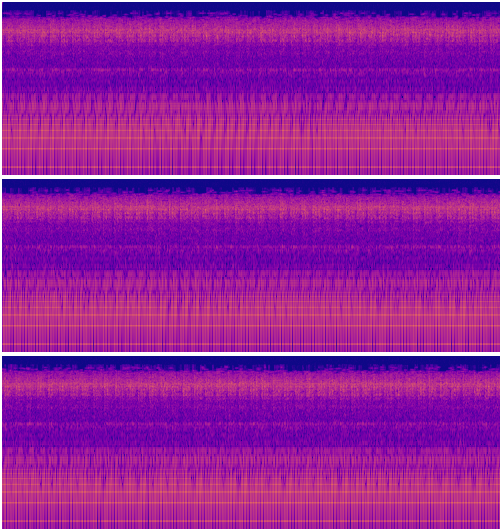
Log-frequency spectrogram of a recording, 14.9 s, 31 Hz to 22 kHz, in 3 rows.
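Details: 2004 Peugeot 807 SR 2.0 EW10J4 (RFN) cold-start idle is rough with an uneven chug, rear silencer removed, beginning to smooth as it warms; owner attributes it to tight valve lifters typical of PSA EW engines.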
